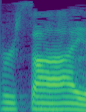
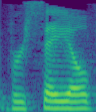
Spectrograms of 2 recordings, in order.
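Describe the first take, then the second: First: It has the standard pronunciation. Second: It has the local Illinois pronunciation. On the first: This is the usual name elsewhere. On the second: This is how locals name their town.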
